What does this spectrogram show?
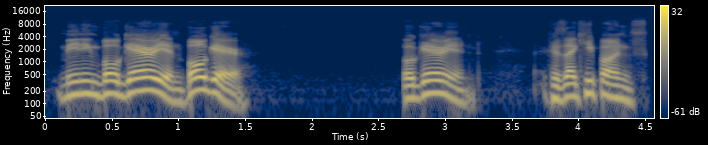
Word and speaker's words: Bulgar: Bulgar with the stress on the first syllable rhyming with uh pulfur or wholeer. Bulgar. Nice. Thank you. Bulgar Wolf here. Let's see. We are Bulgar.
